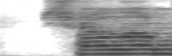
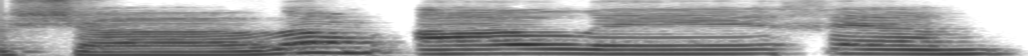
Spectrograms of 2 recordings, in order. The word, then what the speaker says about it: shalom: that is i think the indication that the emphasis is switching to the first syllable rather than the later syllable right so shalom you see the ah usually in hebrew you don't put the emphasis on the beginning of the word you put it more toward the middle end of the word but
